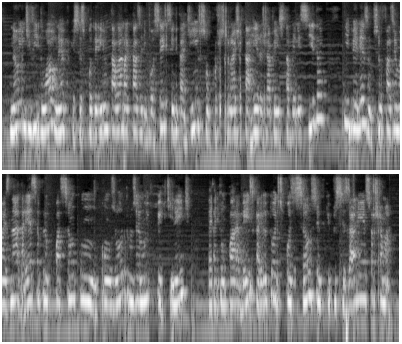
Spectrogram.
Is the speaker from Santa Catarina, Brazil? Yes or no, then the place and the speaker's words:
yes; Florianópolis, Santa Catarina, Brazil; eu sou manezinho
